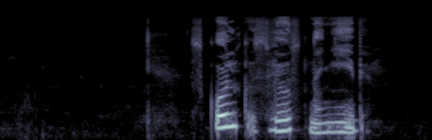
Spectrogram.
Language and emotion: Russian, sad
